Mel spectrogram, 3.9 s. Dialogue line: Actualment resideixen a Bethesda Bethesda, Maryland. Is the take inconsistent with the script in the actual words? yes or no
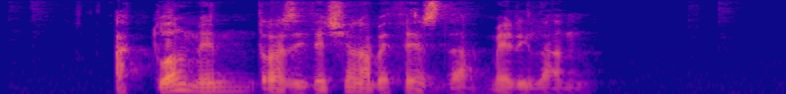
yes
